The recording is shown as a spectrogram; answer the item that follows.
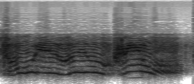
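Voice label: Serbian left wing mood high, speech; War Thunder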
